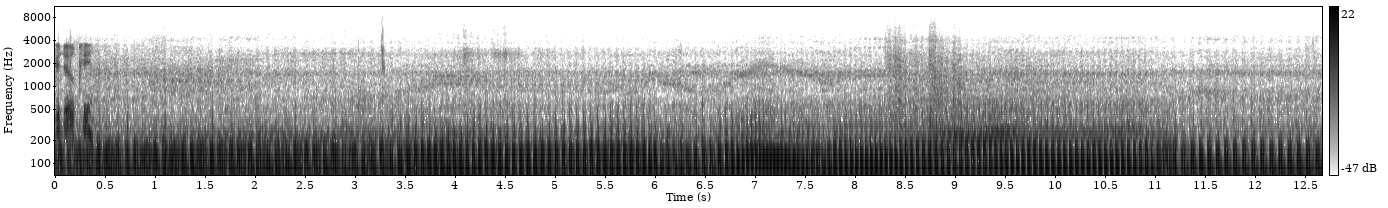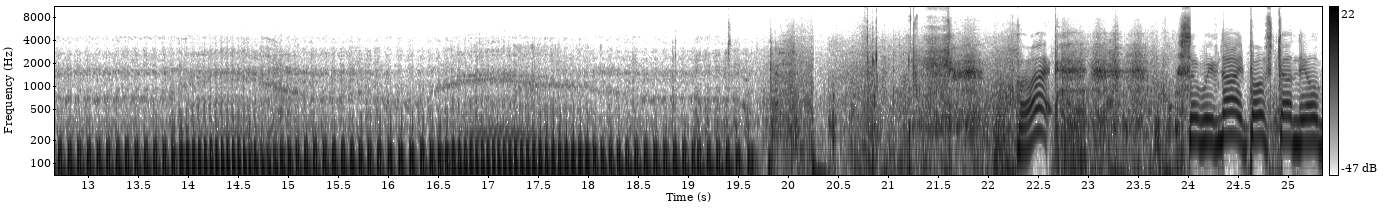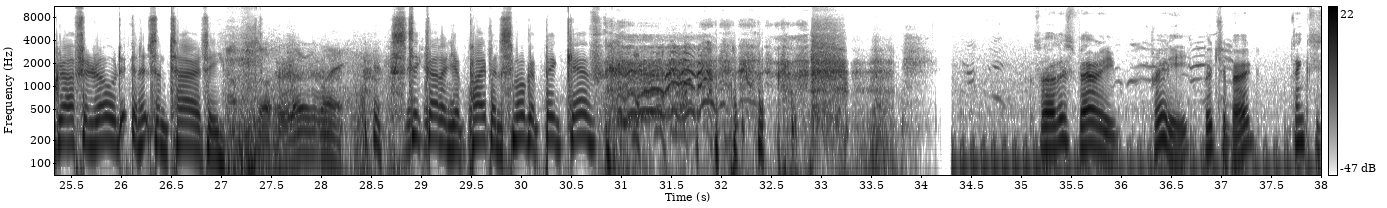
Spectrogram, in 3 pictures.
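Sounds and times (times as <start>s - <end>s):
motorcycle engine running: 0.0s - 19.8s, 34.3s - 38.0s.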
